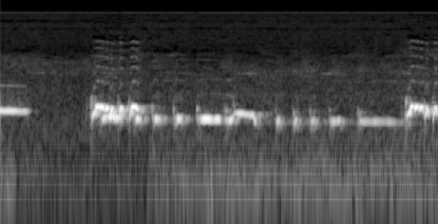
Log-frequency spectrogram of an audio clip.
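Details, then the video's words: Zebra dove song played as a lure to prompt a silent dove to start singing: a short opening note, a pause, then a loud rolling coo that breaks into a string of quick, softening beats before a final bright burst. "cocok buat pancingan perkutut gaguk"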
